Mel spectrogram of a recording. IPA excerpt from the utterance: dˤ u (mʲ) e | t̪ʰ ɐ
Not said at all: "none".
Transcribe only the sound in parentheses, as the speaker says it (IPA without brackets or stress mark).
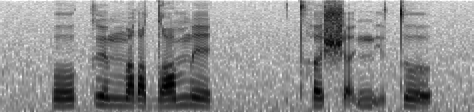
m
